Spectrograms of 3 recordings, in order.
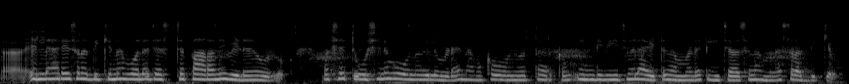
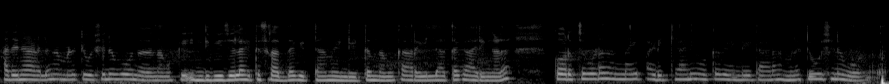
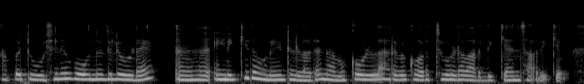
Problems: none marked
